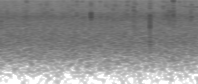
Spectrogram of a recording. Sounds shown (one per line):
rain
Brown Creeper call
